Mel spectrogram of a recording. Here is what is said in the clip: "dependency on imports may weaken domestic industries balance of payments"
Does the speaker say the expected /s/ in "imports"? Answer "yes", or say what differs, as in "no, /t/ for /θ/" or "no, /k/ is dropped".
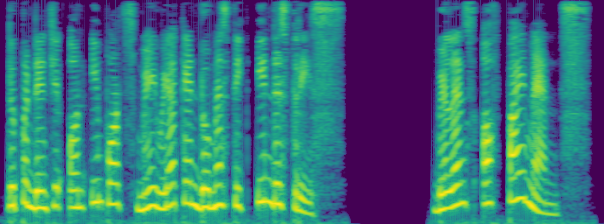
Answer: yes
